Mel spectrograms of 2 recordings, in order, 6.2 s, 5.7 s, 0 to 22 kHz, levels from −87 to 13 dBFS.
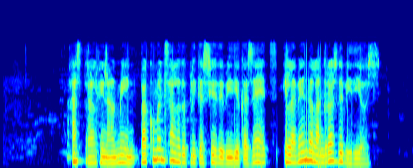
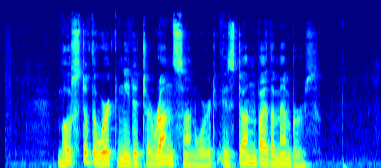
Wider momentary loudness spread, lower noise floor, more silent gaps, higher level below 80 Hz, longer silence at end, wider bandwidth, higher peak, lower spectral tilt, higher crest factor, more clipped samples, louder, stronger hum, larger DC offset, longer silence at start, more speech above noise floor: second, 7 LU vs 10 LU; about the same, -63 dBFS vs -60 dBFS; neither; about the same, -52 dBFS vs -56 dBFS; about the same, 0.55 s vs 0.55 s; second, 8 kHz vs 15.5 kHz; about the same, -2 dBFS vs -2 dBFS; about the same, -5.5 dB/octave vs -6 dB/octave; about the same, 20 dB vs 22 dB; neither; about the same, -21 LUFS vs -22 LUFS; neither; neither; first, 1 s vs 0.85 s; about the same, 42 dB vs 39 dB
